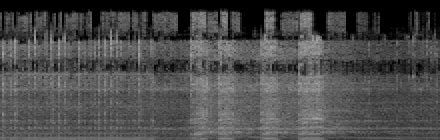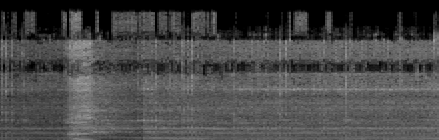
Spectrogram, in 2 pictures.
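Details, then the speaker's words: Small two-stroke engine on an RC car from a used job lot. Idle is set too hard and hunts, climbing then dropping; the clutch at first didn't engage at full throttle. Owner suspects the carburettor needs removing and cleaning: hunting, high idle. "when it was on tick over the tick over was a little bit too hard so turn that down but you could hear it hunting at the was climbing then dropping so I think the carbs going to have to come off"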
